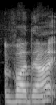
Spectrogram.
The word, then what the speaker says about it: вода: The O in vada is actually pronounced like an A. That's because it's unstressed. This is a very common rule in Russian. Unstressed O becomes A.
